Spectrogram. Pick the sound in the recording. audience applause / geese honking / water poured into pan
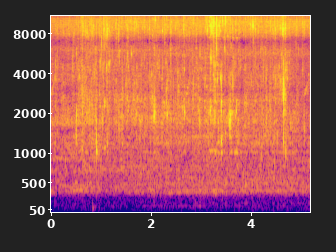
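water poured into pan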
